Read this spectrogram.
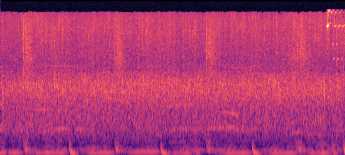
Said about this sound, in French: L'image du jour, c'est une assemblée nationale en plein brouhaha.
